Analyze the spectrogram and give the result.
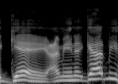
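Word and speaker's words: Gueye: a gentleman their Center last name spelled gu ye pronounced gay pronounced gay I mean this guy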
